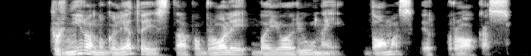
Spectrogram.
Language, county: Lithuanian, Kaunas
